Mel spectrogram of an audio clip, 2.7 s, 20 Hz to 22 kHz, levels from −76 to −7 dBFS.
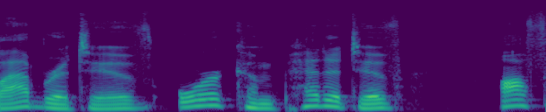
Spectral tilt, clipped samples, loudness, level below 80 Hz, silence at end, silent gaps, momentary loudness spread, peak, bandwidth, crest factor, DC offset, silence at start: -6 dB/octave; under 0.1%; -34 LUFS; -72 dBFS; 0 s; none; 5 LU; -16 dBFS; 16 kHz; 18 dB; under 0.1%; 0 s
